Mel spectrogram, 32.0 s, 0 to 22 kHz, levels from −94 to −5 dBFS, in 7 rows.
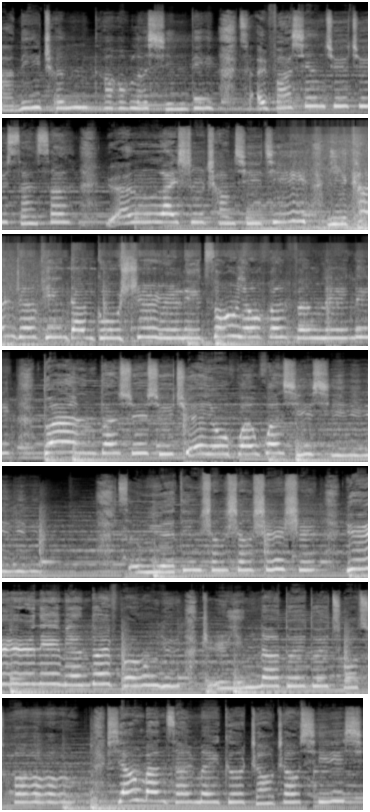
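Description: From 7.99 s to 13.99 s the quality abruptly drops with heavier codec artefacts, without any gap: an adaptive stream dropping to a lower bitrate, consistent with Opus falling from about 64 to 16 kbit/s.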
